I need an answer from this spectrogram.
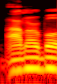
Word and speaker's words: honorable: Nigerians have like a really big problem with like silent letters. Okay. So like we can't say like honorable. It's like honor.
